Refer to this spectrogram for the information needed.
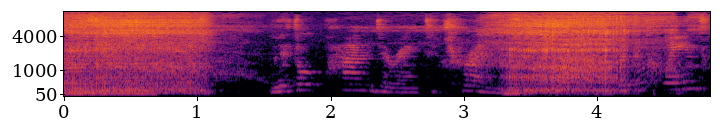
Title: the snore off husband vs dog 🤣😂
